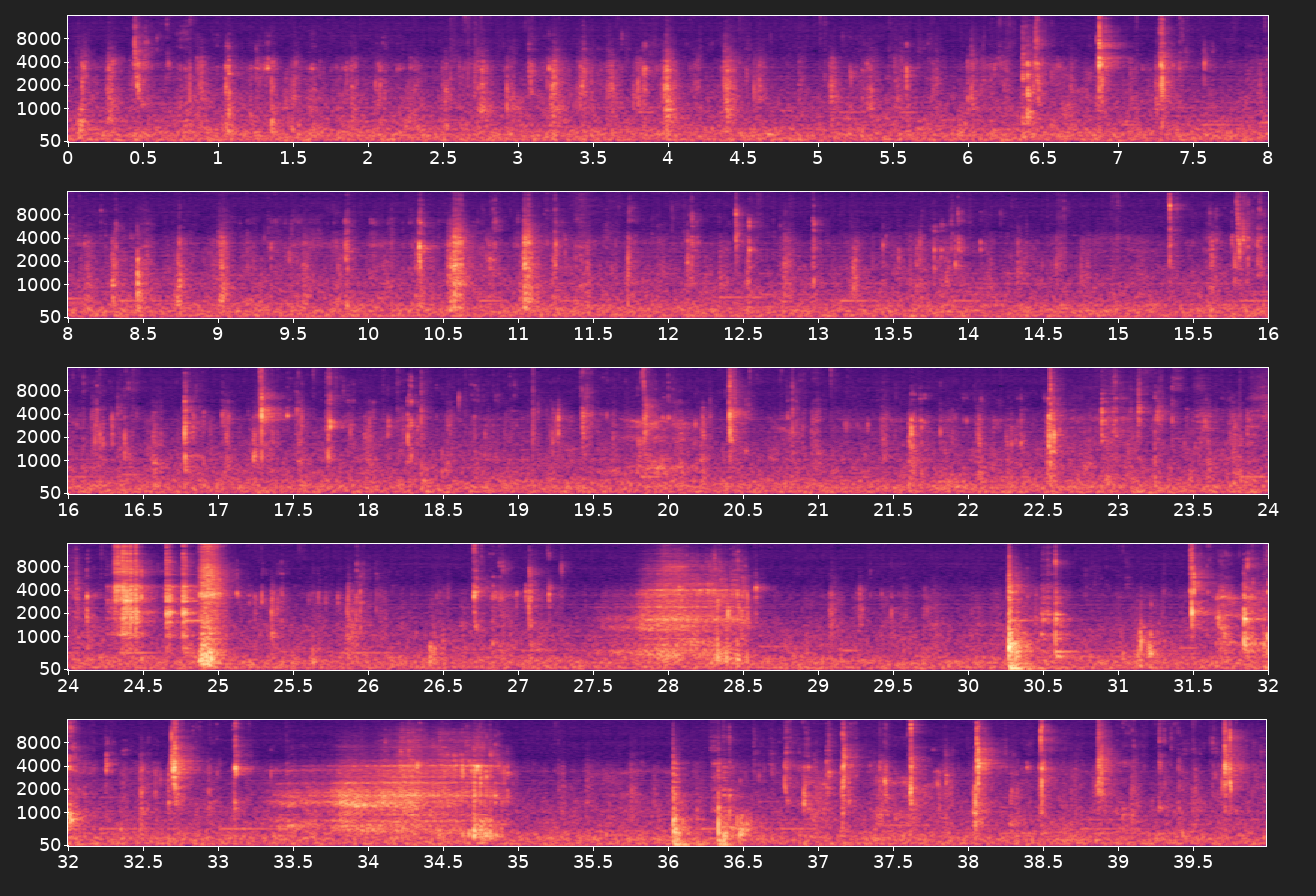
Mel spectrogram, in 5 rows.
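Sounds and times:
chewing: 0:00.0 - 0:29.9, 0:31.0 - 0:39.9
noisy slurp: 0:27.6 - 0:28.7, 0:33.4 - 0:35.0.

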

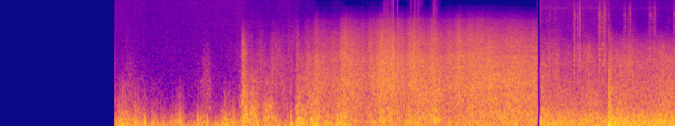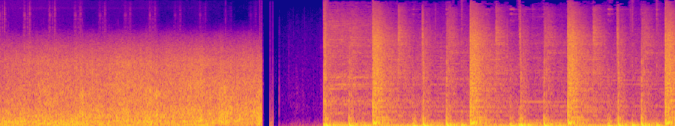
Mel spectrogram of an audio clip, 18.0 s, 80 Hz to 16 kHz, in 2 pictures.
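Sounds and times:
volcano roaring: 0:03.2 - 0:12.5
explosive bang: 0:07.2 - 0:09.6.

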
